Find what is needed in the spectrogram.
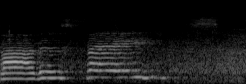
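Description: A woman singing solo without accompaniment: two short phrases of held notes, the second ending about two-thirds of the way in, then a pause.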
